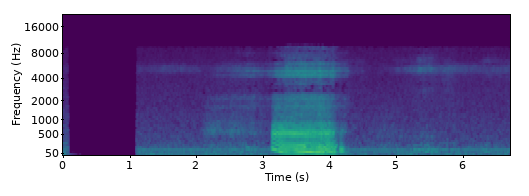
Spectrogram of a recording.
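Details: Middle-aged man asleep, recorded 22 Feb 2022 on a night described as especially loud; one loud, rough snore about a second long against quiet room noise: snoring.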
